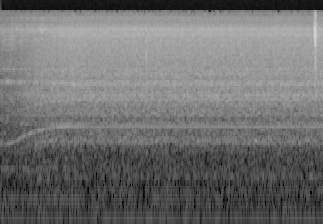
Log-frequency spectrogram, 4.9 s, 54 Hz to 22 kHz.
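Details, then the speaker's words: Radeon HD 4350 graphics card cooled by a separate fan placed beside it after its original fan stopped turning; fan spins up from low to high speed, a loud steady whirring rush of air, quite noisy. "now this worked for keeping the graphics card cool it's also quite noisy as you can hear right now that's on its low speed setting on its high speed setting"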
